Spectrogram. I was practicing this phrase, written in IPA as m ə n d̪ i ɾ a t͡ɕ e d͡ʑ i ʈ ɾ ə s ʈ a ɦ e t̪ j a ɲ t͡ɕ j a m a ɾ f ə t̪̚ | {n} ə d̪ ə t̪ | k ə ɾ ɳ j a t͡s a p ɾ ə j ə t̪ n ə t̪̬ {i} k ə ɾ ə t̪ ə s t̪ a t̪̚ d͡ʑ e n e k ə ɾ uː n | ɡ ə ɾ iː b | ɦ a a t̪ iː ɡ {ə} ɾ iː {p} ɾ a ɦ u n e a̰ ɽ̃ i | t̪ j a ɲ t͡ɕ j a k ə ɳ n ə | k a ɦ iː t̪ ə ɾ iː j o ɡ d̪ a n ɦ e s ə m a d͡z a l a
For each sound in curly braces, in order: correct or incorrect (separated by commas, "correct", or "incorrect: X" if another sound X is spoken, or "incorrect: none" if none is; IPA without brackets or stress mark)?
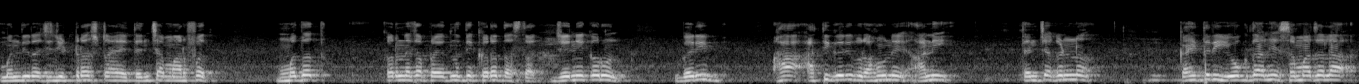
incorrect: m, incorrect: e, correct, incorrect: b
